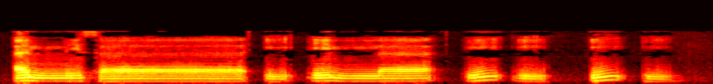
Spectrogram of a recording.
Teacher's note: الباقون بتحقيق الهمزتين مع الكسر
